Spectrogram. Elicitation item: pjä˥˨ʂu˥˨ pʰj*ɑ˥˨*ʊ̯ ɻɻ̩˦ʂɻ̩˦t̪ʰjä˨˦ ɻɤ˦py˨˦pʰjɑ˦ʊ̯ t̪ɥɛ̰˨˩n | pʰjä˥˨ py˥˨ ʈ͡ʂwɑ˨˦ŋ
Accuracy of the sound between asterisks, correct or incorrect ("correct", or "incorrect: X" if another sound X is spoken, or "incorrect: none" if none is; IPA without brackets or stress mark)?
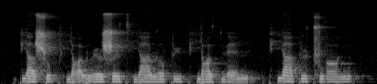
incorrect: ɑ̰˨˩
